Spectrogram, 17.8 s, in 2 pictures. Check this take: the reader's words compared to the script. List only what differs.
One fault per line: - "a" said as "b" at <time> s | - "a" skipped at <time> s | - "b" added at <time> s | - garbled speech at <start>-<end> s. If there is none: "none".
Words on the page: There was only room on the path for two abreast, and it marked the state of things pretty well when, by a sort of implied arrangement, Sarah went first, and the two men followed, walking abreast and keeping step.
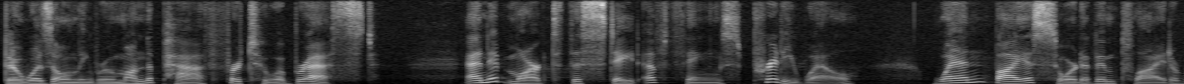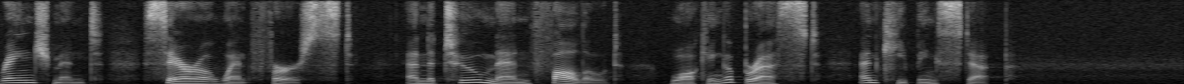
none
